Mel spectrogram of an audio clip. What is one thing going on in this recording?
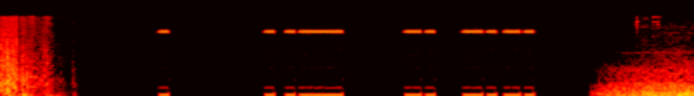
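Short electronic menu beeps sound in quick bursts.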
